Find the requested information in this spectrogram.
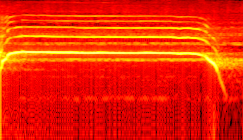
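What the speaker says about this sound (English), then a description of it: "Suddenly, she heard a loud scream in her ear." A loud, sustained high-pitched scream rings out alone for about two seconds, then drops sharply in pitch and cuts off.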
